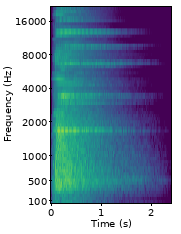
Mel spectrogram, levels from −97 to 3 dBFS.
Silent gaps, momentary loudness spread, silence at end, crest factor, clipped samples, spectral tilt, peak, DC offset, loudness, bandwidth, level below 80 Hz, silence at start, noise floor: none; 21 LU; 1.2 s; 22 dB; under 0.1%; 0 dB/octave; -2 dBFS; under 0.1%; -18 LUFS; over 20 kHz; -54 dBFS; 0 s; -68 dBFS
